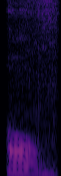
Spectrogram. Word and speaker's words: Om: So let's start with the basic mantra Om, and I've talked about that before. It's spelled O-M, but at other times you will see it spelled as A-U-M, because that helps you with the pronunciation.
